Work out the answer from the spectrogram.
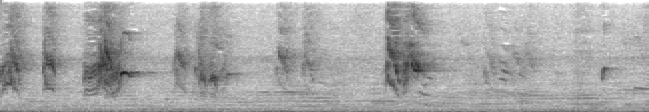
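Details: Pale baywing, known locally as cajaca, casaca-de-couro or pardal do mato, giving a quick series of bright, high chirped notes in several bursts over about three seconds, with steady low rumbling background noise.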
